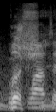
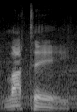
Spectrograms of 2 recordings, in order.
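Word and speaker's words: Busch Latte: Oh, Bush Latte. Latte. That's right. Latte.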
